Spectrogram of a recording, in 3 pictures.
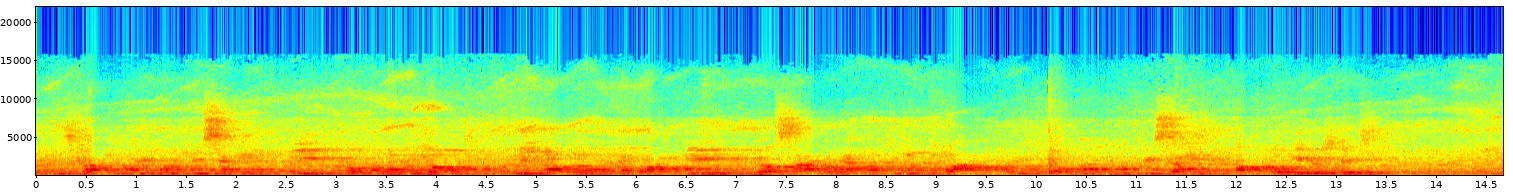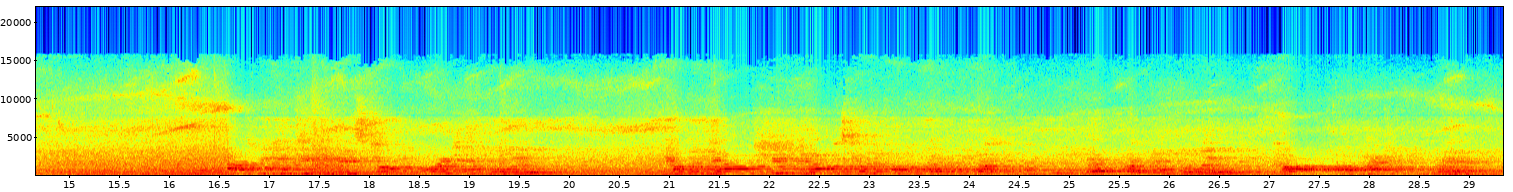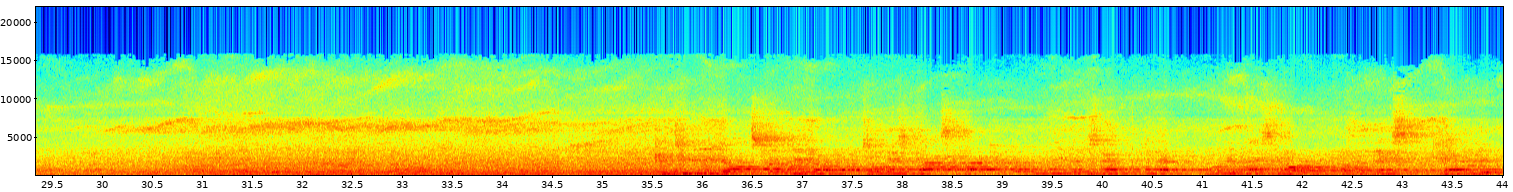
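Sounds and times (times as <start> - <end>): electric motors whining: 13.4 - 38.1.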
